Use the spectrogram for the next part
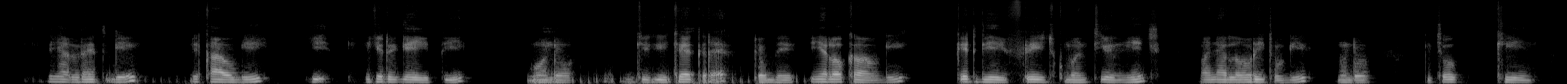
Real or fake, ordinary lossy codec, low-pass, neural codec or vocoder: fake; none; none; codec, 44.1 kHz, 2.6 kbps, DAC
